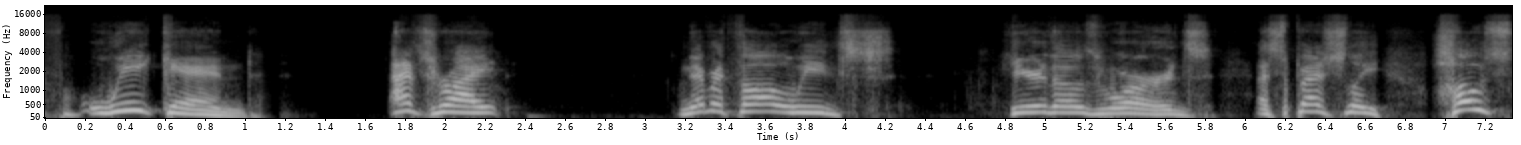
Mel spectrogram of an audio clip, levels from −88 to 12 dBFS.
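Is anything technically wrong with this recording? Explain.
Yes. From 1.07 to 1.20 s there is a short stall from a late packet. A packet missed its playout deadline, the jitter buffer emptied, and the receiver filled the gap by stretching the last sound for about 100 ms. When the packet arrived, playback resumed at the same point, so no audio is lost. Everything after the stall plays 100 ms later than before. The held sound is drawn out unnaturally, with a faint buzz or slight dip.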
